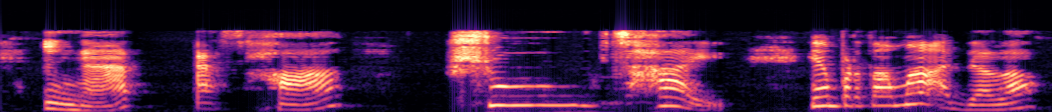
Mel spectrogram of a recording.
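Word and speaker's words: 蔬菜: Ingat, SH, 蔬菜.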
